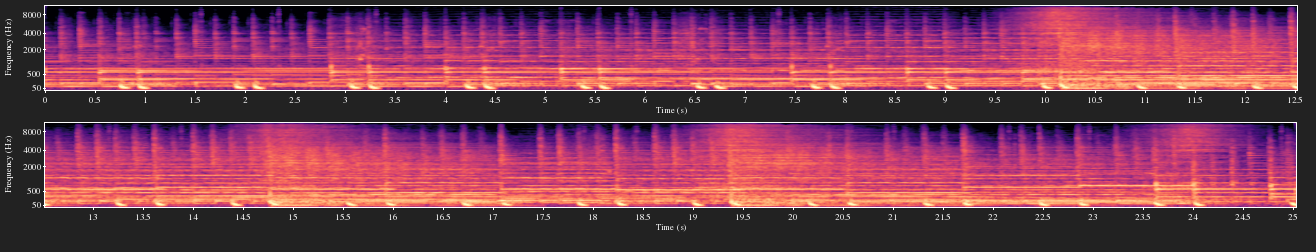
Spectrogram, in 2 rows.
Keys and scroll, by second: 8.0 Escape, 8.4 ctrl+z, 8.6 ctrl+z, 9.0 ctrl+z, 9.6 ctrl+z, 21.6 Delete, 22.5 Delete, 23.1 Delete, 24.1 Delete.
